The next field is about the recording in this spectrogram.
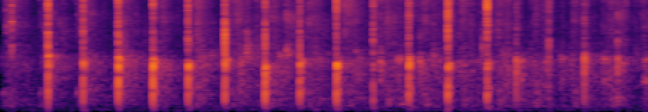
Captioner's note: clapping continues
